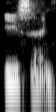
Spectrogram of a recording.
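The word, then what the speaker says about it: Essang: By the way, he pronounces it Esang, but nevertheless, thanks for everything, Bassi.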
